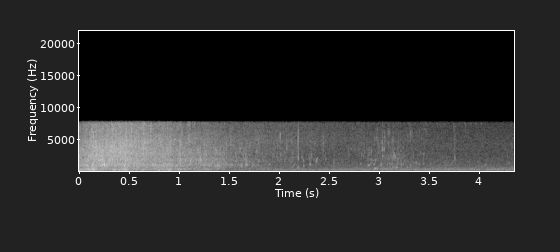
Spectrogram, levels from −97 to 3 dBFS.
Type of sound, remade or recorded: recorded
